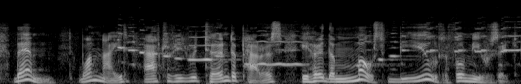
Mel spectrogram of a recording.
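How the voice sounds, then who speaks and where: A man with a fairly high pitch talks with music in the background. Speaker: narrator. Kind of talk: children's cartoon narration.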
